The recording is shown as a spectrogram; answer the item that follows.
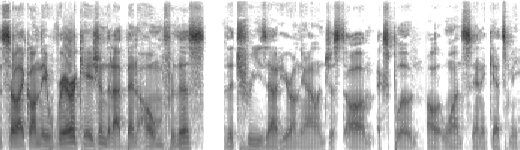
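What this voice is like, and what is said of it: Deep, congested voice. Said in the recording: “you can hear I've got my sexy college radio voice back ... it's allergy season ... your nose running”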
